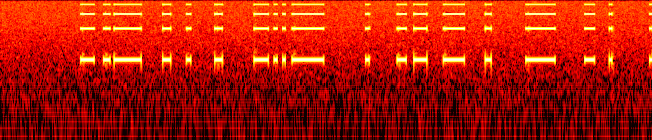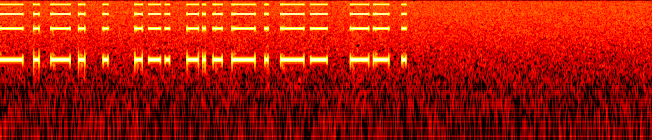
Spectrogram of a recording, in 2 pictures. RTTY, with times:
none

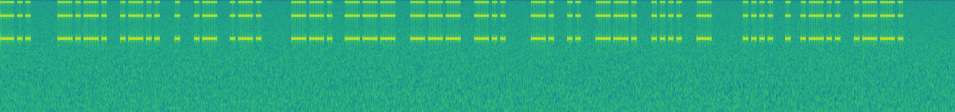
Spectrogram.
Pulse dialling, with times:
none

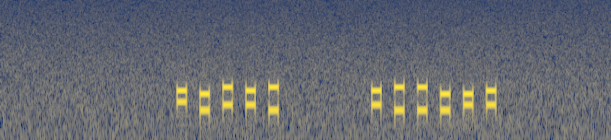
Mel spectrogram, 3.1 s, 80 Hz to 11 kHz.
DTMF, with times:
0.9-1.4 01983
1.9-2.5 833178

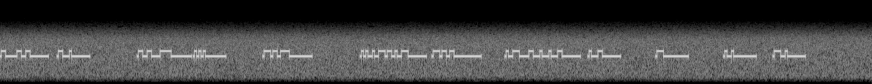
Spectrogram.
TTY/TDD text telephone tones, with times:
0.0-2.1 …
2.8-3.8 OF
3.9-4.1 A
4.5-7.9 VACUUM,

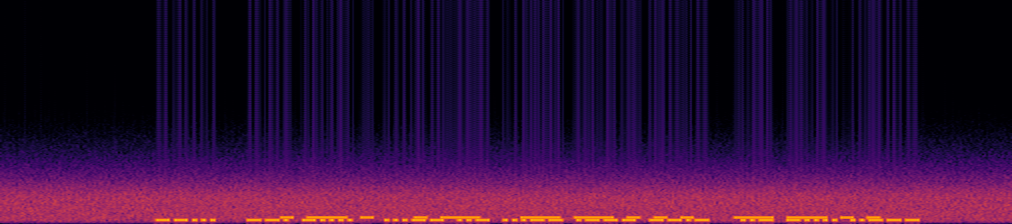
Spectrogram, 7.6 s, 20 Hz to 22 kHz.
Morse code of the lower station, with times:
1.2-1.6 7
1.9-2.6 G6
2.9-5.3 3U3JQ
5.6-6.9 U62

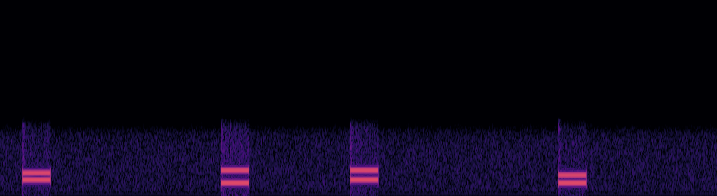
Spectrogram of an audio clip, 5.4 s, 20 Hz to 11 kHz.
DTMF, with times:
0.2-0.4 0
1.7-1.9 6
2.6-2.8 #
4.2-4.4 4

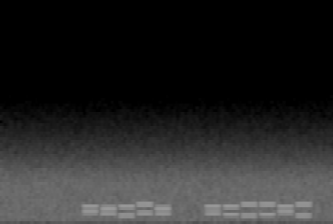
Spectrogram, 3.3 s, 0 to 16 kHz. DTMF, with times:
0.8-1.7 07297
2.1-3.1 853603

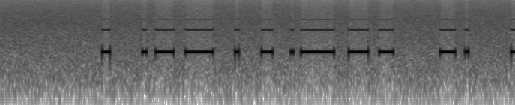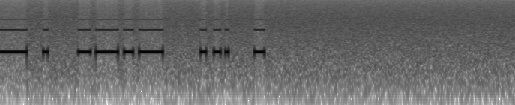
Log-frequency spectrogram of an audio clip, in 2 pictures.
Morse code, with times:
none

